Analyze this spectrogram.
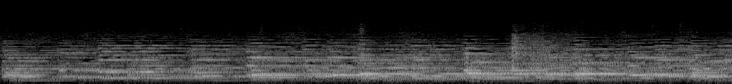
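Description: Piano playing slow chords and a melody, starting abruptly at the beginning, with fresh notes struck every second or so.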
